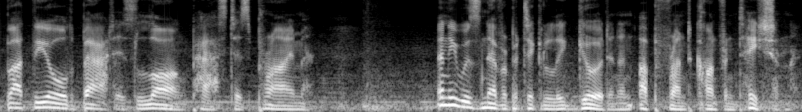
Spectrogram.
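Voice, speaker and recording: A man's voice: low-pitched, animated, measured pace, over music. A man voicing a smug, menacing male pony assassin who taunts his prey in a fantasy story.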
